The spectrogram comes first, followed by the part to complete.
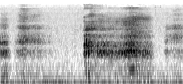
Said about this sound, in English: I can hear your breath in my ear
